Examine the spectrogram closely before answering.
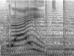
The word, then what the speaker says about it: bright: ऐसे ही अगर मैं बोलूँ ब्राइट, तो यहाँ पे भी BRIGHT, GH हमारा बीच में आया तो ये क्या हो जाएगा, ये भी हमारा साइलेंट हो जाएगा।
